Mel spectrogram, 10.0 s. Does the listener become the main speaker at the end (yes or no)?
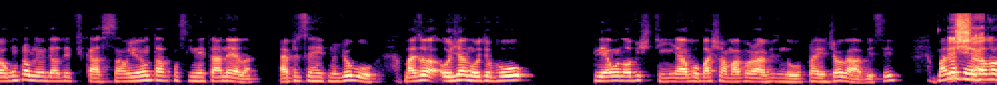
no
